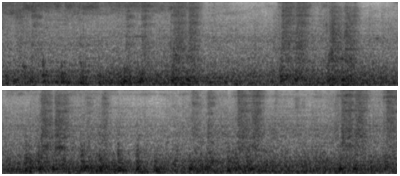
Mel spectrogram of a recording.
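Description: Container wagons of a JR Freight train rolling past close by, a loud steady rumble broken by repeated clacks as the wheels cross the rail joints.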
